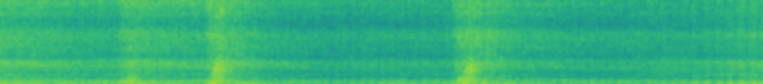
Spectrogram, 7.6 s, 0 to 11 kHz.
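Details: Kawasaki ZX6R streetfighter build after fuel pump problem resolved, exhaust sound at start-up: steady idle with three quick throttle blips rising and falling cleanly; healthy and crisp.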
